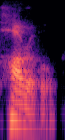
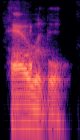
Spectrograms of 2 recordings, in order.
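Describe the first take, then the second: First: It is said in a British accent. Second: It is said in a New York accent.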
